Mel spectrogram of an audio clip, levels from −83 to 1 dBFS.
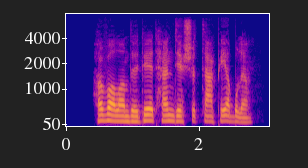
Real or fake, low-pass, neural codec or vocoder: fake; 7.2 kHz; codec, 16 kHz, 0.5 kbps, X-Codec, HuBERT features, trained on LibriSpeech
